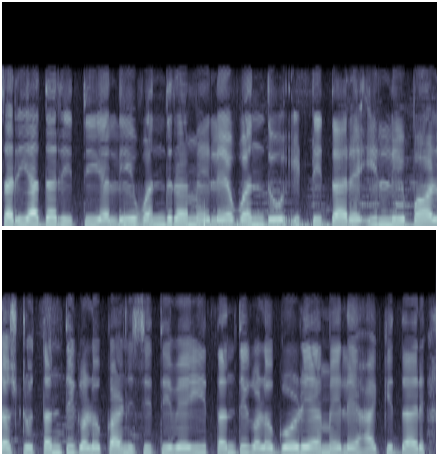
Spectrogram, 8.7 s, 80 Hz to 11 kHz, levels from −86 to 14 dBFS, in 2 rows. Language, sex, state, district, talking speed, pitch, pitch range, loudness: Kannada, female, Karnataka, Bidar, 105 wpm, 240 Hz, 235-250 Hz, -16 LUFS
